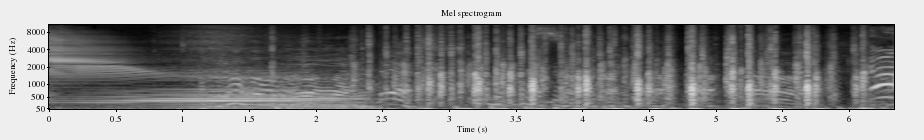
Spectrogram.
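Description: Horses' hooves clip-clop in a quick, uneven patter of sharp knocks that fill the second half, following a sustained tonal sound at the start, among herds of horses on hills of many colors.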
